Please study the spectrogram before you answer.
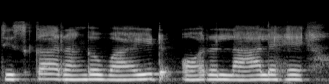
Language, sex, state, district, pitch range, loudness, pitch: Hindi, female, Gujarat, Valsad, 220-230 Hz, -13 LUFS, 225 Hz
